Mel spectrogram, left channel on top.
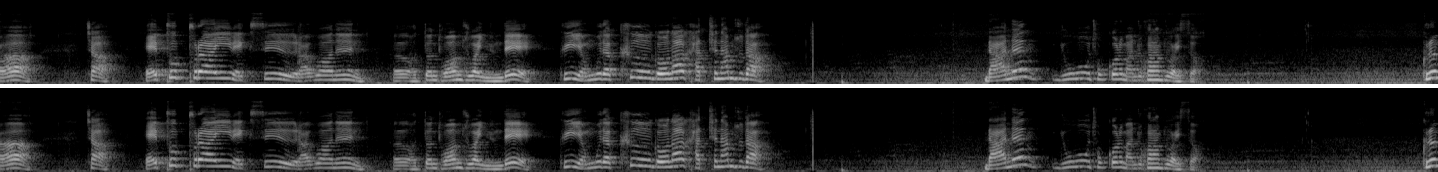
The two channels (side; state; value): right; quieter; 3.1 dB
